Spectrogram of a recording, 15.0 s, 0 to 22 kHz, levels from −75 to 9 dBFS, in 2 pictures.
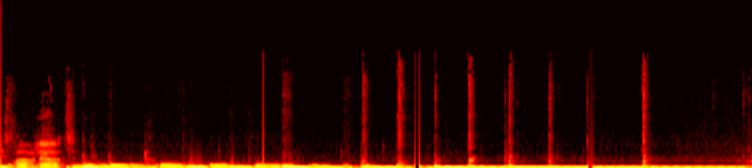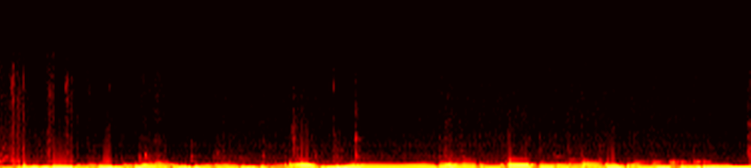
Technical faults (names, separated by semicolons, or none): block of digital silence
